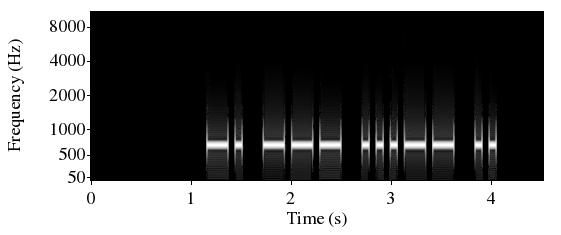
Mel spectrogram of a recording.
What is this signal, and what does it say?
Morse code, heard as a keyed tone, about 17 wpm, 700 Hz. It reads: NO3I
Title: USA Call Signs - 4 Characters - 2x Character Spacing - 17wpm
